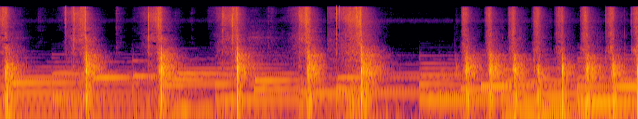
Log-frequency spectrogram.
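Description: Chef's knife cutting a raw carrot against a wooden cutting board: slow single strokes about every three-quarters of a second as rounds are sliced off, then, from about two-thirds through, a quicker run of about four chops a second as the slices are cut into thin strips. Soft background music plays under it.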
